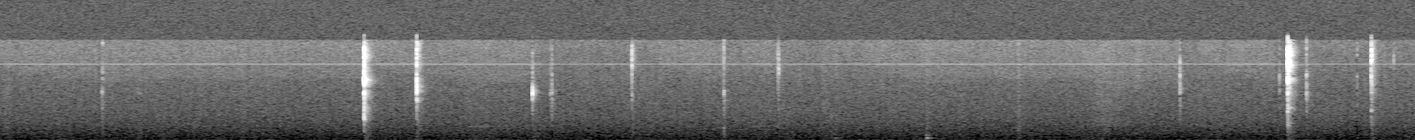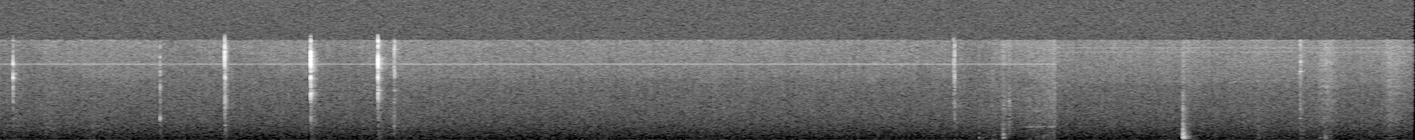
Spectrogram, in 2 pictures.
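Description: A metal tool scrapes and clicks against a plastic casing.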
